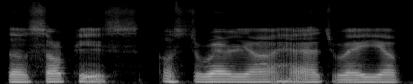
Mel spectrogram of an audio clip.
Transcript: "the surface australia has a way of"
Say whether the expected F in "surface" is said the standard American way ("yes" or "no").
no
